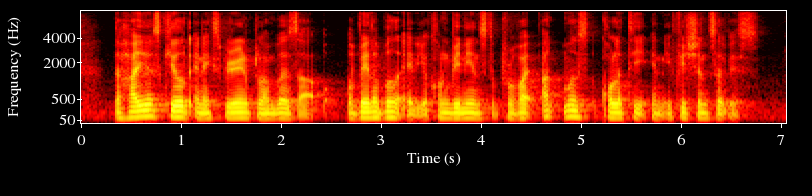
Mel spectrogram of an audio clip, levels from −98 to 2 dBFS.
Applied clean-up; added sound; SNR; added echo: none; none; none; none.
